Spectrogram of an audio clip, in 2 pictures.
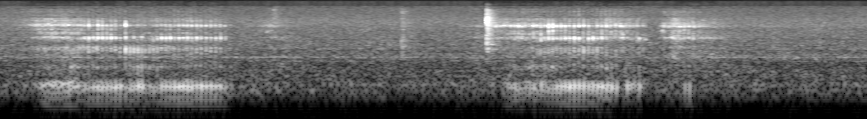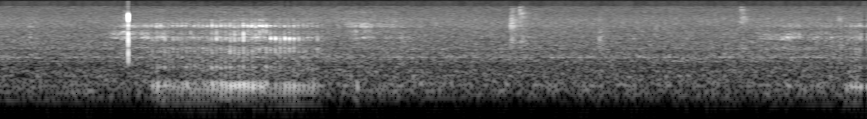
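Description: Loud, regular rattling snores on each breath, about fifteen a minute, with quiet pauses between them.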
